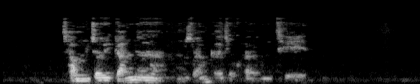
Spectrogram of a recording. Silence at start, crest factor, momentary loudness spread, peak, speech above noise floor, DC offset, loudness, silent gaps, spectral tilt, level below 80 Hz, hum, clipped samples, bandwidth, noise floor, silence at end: 0.6 s; 18 dB; 17 LU; -2 dBFS; 46 dB; under 0.1%; -18 LUFS; none; -5.5 dB/octave; -58 dBFS; none; under 0.1%; 9.6 kHz; -63 dBFS; 1.15 s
